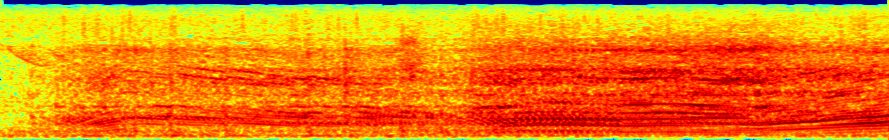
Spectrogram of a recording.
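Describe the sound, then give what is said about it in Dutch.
A scooter engine starts and runs loudly, its pitch climbing and falling as it revs, then surging louder partway through and holding a strong, steady drone. “Ja, hij gaat naar die scooter.”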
